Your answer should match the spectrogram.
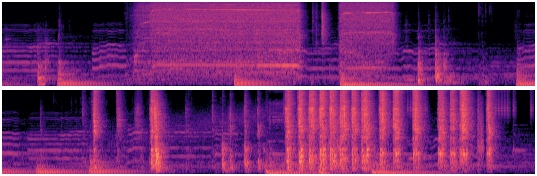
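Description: Cordless drill driving screws through plywood to join two bookshelf units: a steady whir of a couple of seconds about a second in, a brief second run, and a rapid loud run of clicks near the end. Background music with a bass beat plays throughout.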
